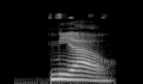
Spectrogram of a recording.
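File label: "meow", English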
